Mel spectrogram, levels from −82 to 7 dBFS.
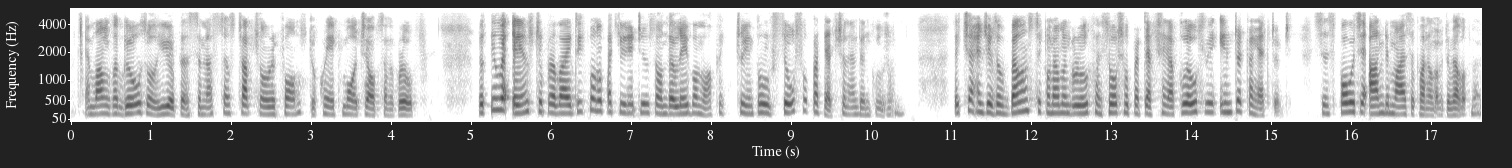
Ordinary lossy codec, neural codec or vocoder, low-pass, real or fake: none; codec, 16 kHz, 1 kbps, FreqCodec, larger model; 5.4 kHz; fake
